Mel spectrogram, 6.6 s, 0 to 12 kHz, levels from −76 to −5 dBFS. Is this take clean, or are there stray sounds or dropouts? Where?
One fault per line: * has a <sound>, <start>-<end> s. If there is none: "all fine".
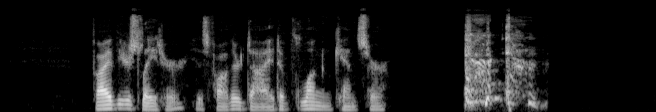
* has a cough, 4.6-5.5 s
